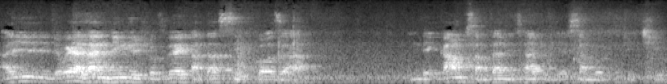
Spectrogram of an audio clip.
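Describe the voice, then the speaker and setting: Soft-spoken young man, Mashi native. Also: on the low side, steady tone, a little hiss or hum. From Democratic Republic of Congo. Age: young adult. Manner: earnest, measured, with frequent fillers. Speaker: student presenter. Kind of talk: personal testimony and Q&A. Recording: echoey room, far mic.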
